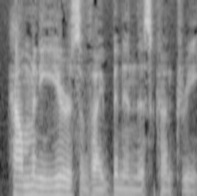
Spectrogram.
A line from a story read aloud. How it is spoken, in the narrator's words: he shouted to no one in particular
